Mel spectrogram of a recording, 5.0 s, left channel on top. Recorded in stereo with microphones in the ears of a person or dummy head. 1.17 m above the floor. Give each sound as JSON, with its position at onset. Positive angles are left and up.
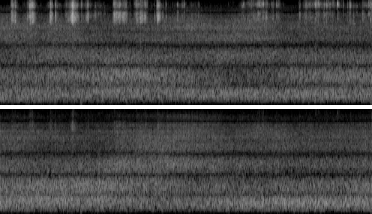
{"t": 0.1, "sound": "a dropped coin", "side_deg": 85}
